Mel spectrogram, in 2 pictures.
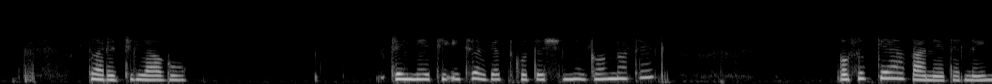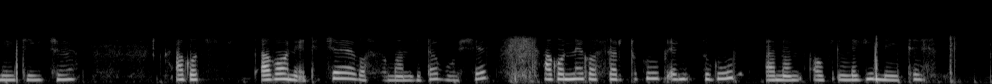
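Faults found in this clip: AMR narrowband mobile codec, whole clip. Speech is band-limited, nothing above 4 kHz, with a buzzy, synthetic edge. The vocal-tract model is being fed too few pulses per subframe. The plainly audible damage fits a low AMR-NB mode, around 7.4 kbps. Mobile leg, narrowband path.

Lost AMR speech frames, 13.68–13.81 s, right before "kitabushek ak konai kosir". Brief smeared warble, about 60 ms gone, consistent with three dropped 20 ms frames. The decoder is concealing by repeating the last pitch and envelope with decaying gain. Radio link.

Lost AMR speech frames, 16.76–16.94 s, between "konai kosir tuguk en" and "sugul anan ole". Stretched, fading stutter. About 120 ms lost, scattered over 160 ms, longest gap 80 ms. Same radio-error cause.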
